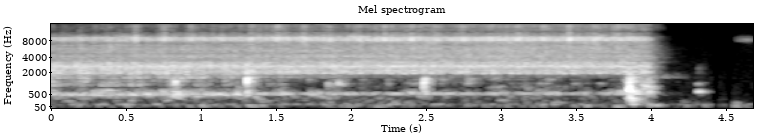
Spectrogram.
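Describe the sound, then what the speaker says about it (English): A steady whirring, clicking ratchet-like drive runs for about four seconds, likely a power screwdriver driving a screw during a Fender Noiseless Strat V4 pickup install, then cuts off abruptly into near silence. "I kind of feel like just going ahead and screwing that in"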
